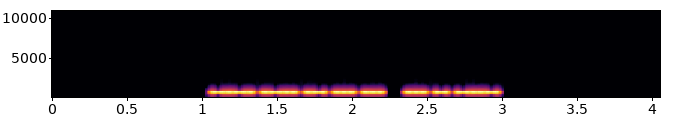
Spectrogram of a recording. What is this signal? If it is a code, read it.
Morse code, heard as a keyed tone, about 50 wpm, 700 Hz. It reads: CLASS STX
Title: Winter Field Day Exchanges 50wpm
